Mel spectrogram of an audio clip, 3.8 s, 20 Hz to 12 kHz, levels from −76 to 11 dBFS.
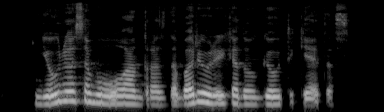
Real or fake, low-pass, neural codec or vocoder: fake; 10.8 kHz; vocoder, 44.1 kHz, 128 mel bands every 256 samples, BigVGAN v2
